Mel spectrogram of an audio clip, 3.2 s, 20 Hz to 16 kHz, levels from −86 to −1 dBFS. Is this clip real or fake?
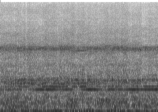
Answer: fake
